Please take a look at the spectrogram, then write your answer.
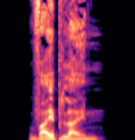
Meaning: diminutive of Weib
- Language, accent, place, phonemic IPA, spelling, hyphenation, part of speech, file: German, Germany, Berlin, /ˈvaɪ̯pˌlaɪ̯n/, Weiblein, Weib‧lein, noun, De-Weiblein.ogg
